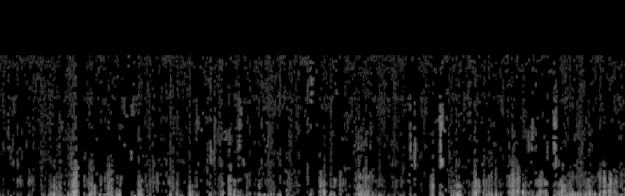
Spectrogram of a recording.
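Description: A woman talking in Italian; her voice sounds choppy and broken up.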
